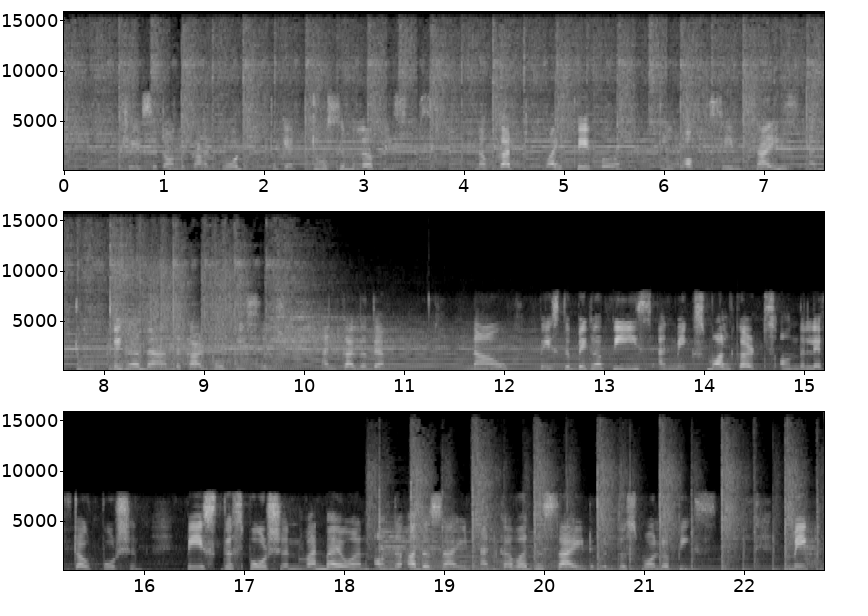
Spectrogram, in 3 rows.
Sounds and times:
Music: 0.0s - 22.8s
Speech: 0.6s - 10.9s, 11.6s - 21.6s, 22.4s - 22.8s.

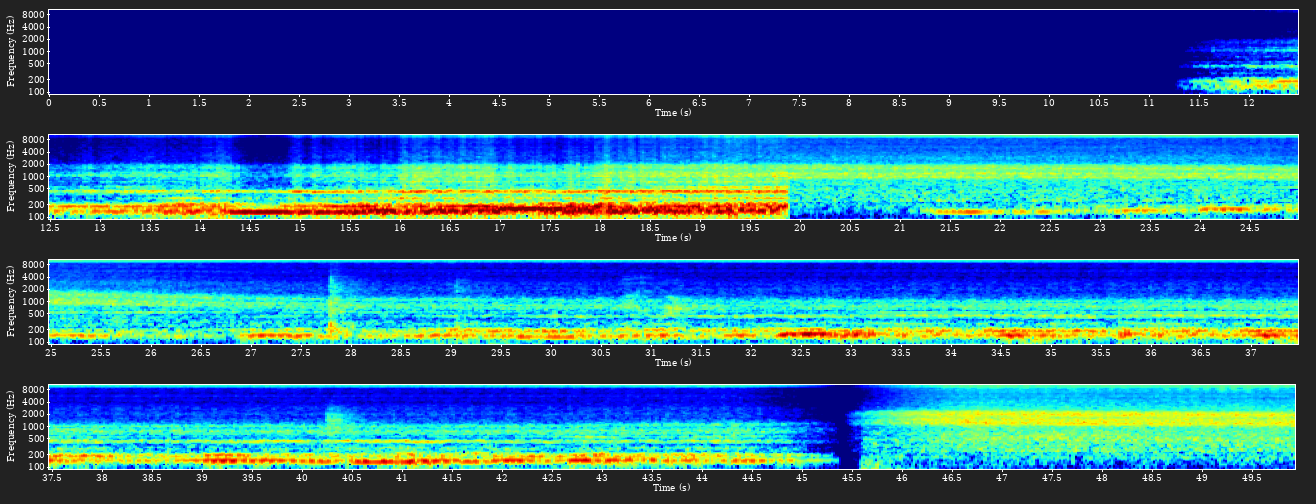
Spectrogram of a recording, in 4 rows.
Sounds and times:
Speech: 30.6s - 31.7s.

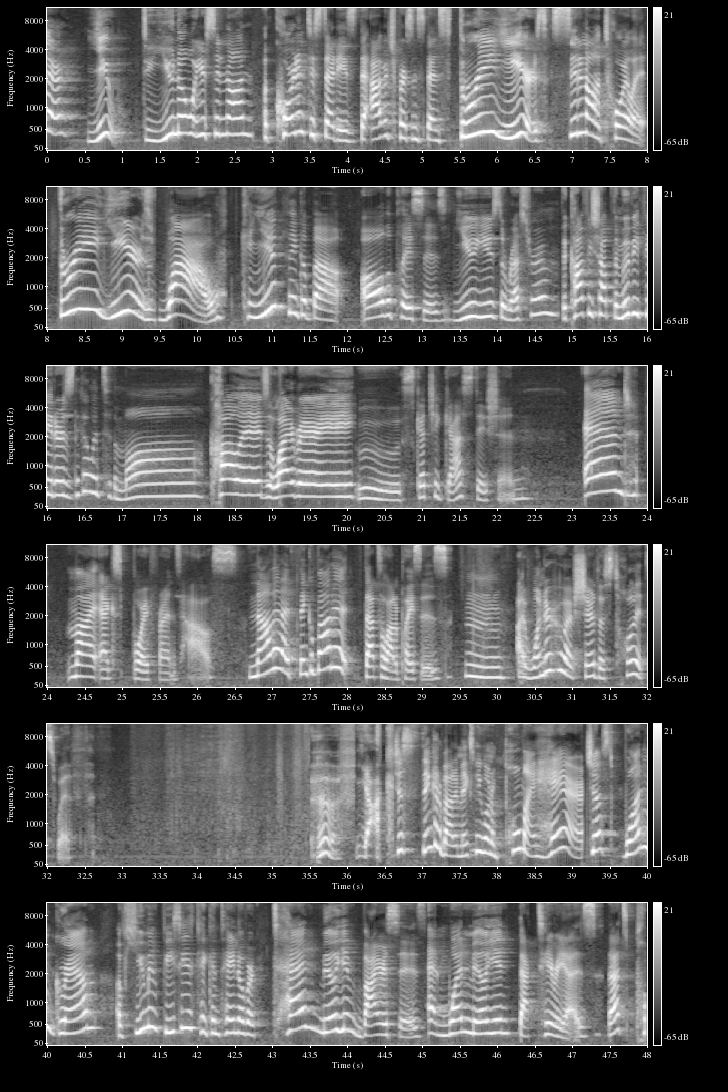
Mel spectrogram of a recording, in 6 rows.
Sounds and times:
Speech: 0.0s - 22.5s, 23.2s - 32.7s, 35.6s - 48.0s.

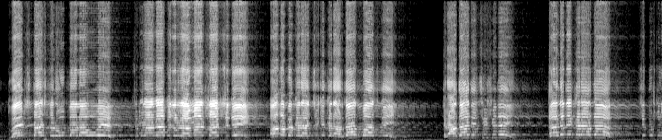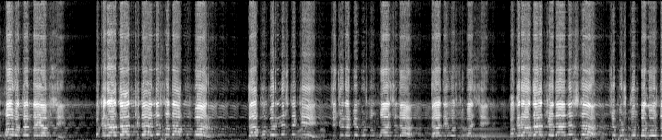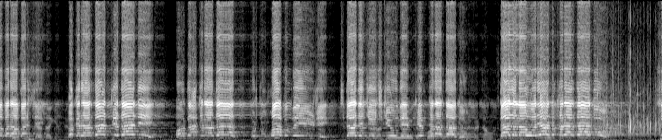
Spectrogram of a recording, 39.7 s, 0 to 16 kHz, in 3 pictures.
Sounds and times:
Narration, monologue: 0.0s - 39.7s
Male speech, man speaking: 0.2s - 8.1s, 8.9s - 10.4s, 11.0s - 38.7s.

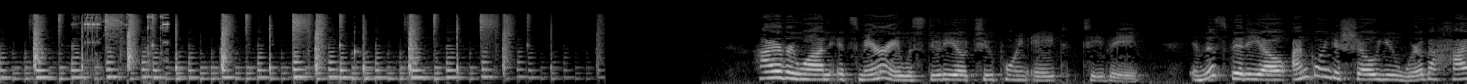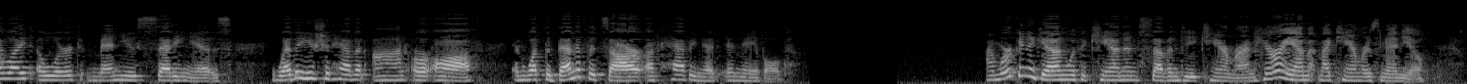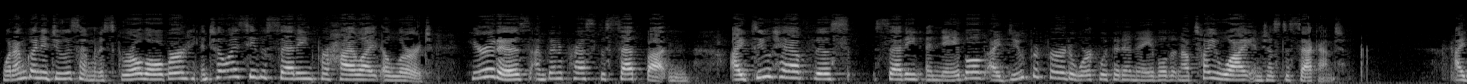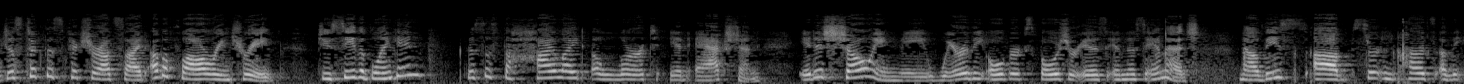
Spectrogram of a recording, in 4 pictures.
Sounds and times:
Speech: 7.6s - 22.7s, 24.5s - 42.9s, 43.9s - 58.6s.

